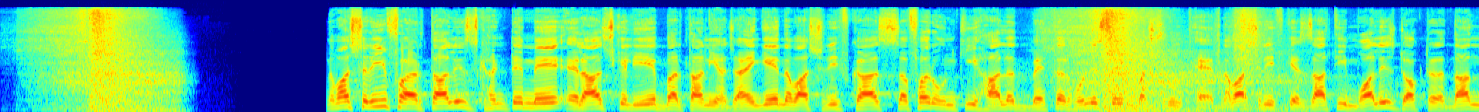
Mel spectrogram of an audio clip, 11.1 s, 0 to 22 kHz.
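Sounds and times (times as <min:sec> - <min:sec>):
whoosh sound effect: 0:00.1 - 0:01.4, 0:07.7 - 0:10.0.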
